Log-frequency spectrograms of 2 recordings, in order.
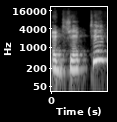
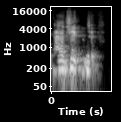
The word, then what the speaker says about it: adjective: you don't really say it's just a very quiet D so you don't say adjective you say adjective you know see the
